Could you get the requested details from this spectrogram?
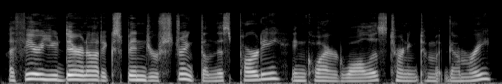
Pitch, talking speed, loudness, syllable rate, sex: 190 Hz, 190 wpm, -18 LUFS, 5.5 syllables/s, female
